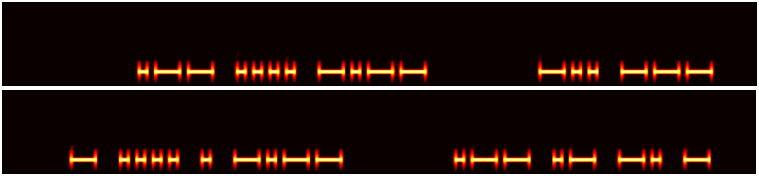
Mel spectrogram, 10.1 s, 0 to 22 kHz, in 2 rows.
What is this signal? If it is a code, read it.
Morse code, heard as a keyed tone, about 22 wpm, 700 Hz. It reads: WHY DO THEY WANT
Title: 2x Word-Spacing - Sentences from Top 400 Words - 22wpm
